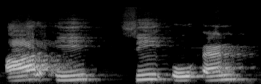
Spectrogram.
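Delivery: reconsider spelled very slowly, letter by letter; slow spelling. Shown as a demonstration. Teacher slowly spelling reconsider for students. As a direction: drag out each letter of reconsider. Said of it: "क्या बोलेंगे".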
